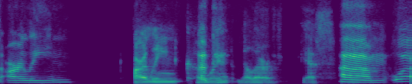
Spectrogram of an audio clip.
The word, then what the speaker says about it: Arlene: And is your name pronounced Arlene? Arlene Cohen Miller.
